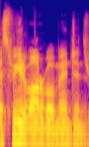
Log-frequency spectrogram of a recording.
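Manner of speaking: ordinary talk, nothing marked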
